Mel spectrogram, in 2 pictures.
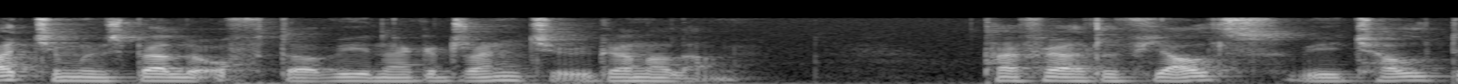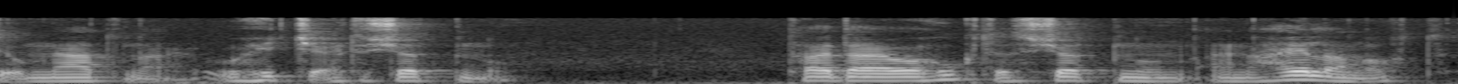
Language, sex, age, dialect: Faroese, male, 15-35, Suðurstreymoy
